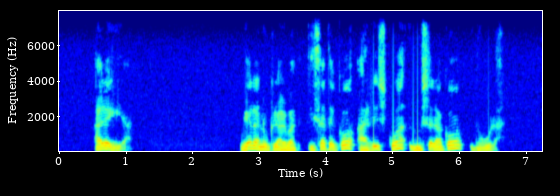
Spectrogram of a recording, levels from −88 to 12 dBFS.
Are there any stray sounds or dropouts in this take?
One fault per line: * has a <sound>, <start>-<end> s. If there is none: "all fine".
all fine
